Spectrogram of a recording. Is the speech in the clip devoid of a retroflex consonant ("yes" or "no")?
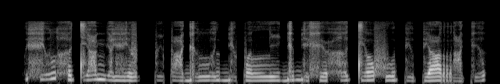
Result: yes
